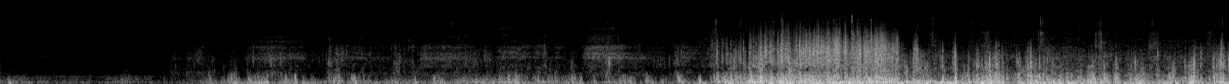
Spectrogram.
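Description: Wind buffeting the microphone outdoors ahead of a storm, light at first, then gusting much louder in the second half.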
